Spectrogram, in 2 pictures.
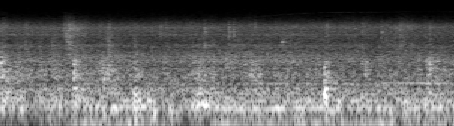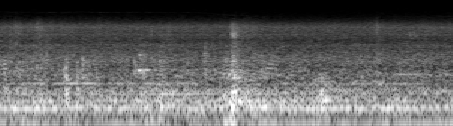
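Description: Rocks clatter and knock under an excavator.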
